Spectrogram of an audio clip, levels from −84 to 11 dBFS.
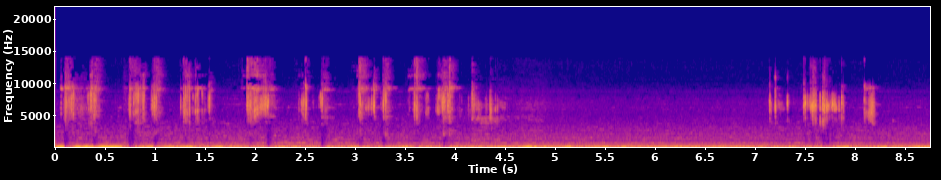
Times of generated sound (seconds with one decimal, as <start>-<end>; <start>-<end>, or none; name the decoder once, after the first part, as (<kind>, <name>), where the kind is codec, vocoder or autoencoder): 4.8-5.4 (vocoder, Vocos); 6.7-7.6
